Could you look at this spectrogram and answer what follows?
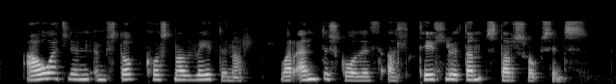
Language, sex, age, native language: Icelandic, female, 40-49, Icelandic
